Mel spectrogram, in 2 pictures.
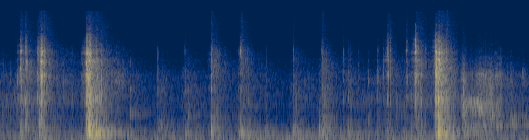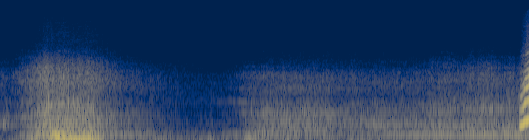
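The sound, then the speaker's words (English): Car doors click open and thump shut several times as driver and passenger swap seats so the passenger can take over driving, with shuffling and rustling of people moving in and out of seats, followed by a low steady idling engine hum. “Oh, don't bother to get out. I'll get out my side.”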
